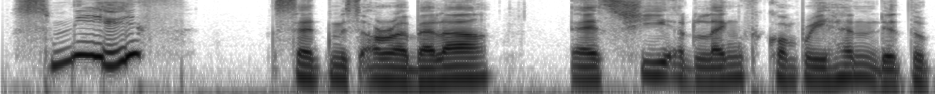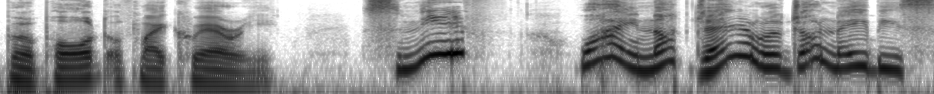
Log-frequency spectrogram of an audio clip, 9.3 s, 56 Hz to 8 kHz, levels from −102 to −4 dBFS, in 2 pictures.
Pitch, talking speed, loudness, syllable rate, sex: 185 Hz, 135 wpm, -18 LUFS, 4.8 syllables/s, male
